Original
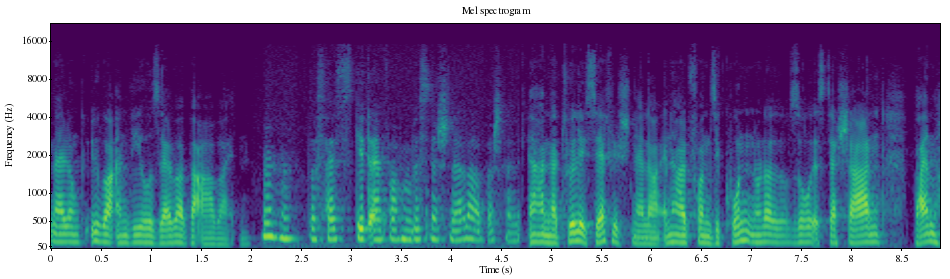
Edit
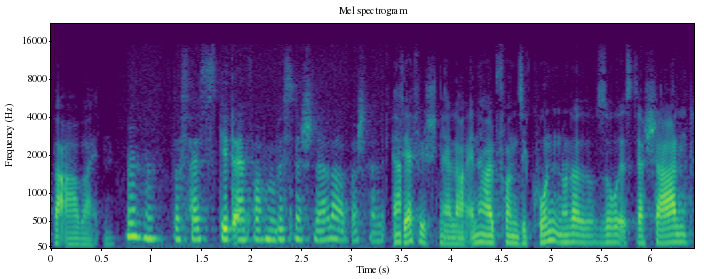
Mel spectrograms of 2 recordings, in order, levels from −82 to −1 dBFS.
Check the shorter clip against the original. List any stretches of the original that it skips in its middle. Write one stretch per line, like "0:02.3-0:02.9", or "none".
0:04.8-0:05.4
